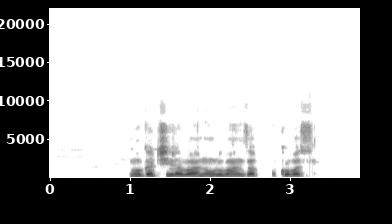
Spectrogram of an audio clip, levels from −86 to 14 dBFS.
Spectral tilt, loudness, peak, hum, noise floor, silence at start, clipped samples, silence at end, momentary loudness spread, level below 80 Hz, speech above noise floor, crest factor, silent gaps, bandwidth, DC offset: -4.5 dB/octave; -24 LUFS; -6 dBFS; none; -89 dBFS; 1 s; under 0.1%; 0.6 s; 9 LU; -82 dBFS; 66 dB; 18 dB; none; 7.4 kHz; under 0.1%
